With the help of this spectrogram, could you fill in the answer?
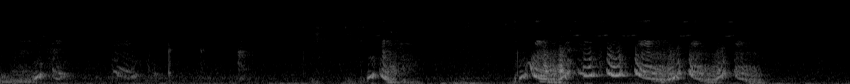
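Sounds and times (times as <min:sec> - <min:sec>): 
female dog howling and whining while asleep: 0:00.2 - 0:01.6, 0:03.7 - 0:04.2, 0:05.1 - 0:07.7.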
